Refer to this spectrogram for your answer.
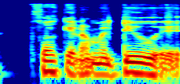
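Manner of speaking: mock aggressive, combative attitude. Imitating how men handle emotions, with more aggression: imitating aggressive attitude. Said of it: "maybe more aggression".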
